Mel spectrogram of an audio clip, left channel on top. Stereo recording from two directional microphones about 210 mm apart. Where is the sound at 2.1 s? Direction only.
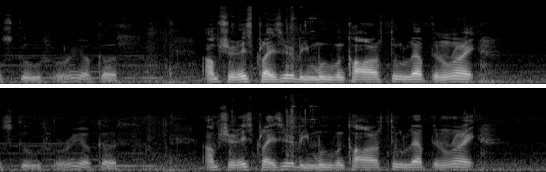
25° left (ahead or behind).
